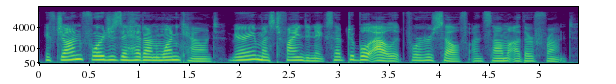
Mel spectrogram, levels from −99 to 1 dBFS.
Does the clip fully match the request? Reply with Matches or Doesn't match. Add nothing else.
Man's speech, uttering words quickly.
Doesn't match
